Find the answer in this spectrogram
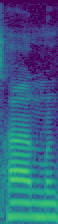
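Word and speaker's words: Hindman: his mom beth i do know how to pronounce heineman kentucky just wanted you to know and i tell you it was really grating to listen to those announcers say hinman last night over and over but we are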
